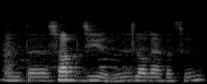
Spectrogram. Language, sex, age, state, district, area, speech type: Nepali, female, 45-60, West Bengal, Kalimpong, rural, spontaneous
